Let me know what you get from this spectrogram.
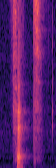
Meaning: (adjective) indefinite neuter singular of fet; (adverb) 1. adverbial form of adjective fet (“fat”) 2. a positive intensifier; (noun) fat
- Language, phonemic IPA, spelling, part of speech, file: Swedish, /fɛt/, fett, adjective / adverb / noun, Sv-fett.ogg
